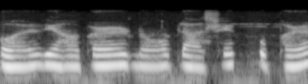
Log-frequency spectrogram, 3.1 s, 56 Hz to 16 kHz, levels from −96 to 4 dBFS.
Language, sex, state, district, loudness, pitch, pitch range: Hindi, female, Delhi, New Delhi, -15 LUFS, 195 Hz, 185-200 Hz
